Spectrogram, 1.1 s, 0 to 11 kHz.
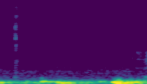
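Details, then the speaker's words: Twin fetal heartbeats on hospital Doppler monitor at 30 weeks of pregnancy, soft rhythmic whooshing pulses, recorded while the mother has a contraction; baby A's heart rate had recently dropped, with ongoing preterm contractions treated with Procardia. "I'm having another contraction right now. Can you all hear their little heartbeats though?"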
